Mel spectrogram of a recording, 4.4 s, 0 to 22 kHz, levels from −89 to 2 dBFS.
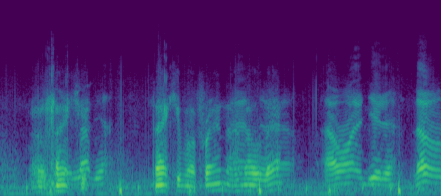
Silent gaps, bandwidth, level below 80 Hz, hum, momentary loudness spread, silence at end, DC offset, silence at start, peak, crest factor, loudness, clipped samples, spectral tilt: none; 7.2 kHz; -46 dBFS; none; 10 LU; 0 s; under 0.1%; 0 s; -8 dBFS; 20 dB; -28 LUFS; under 0.1%; -8.5 dB/octave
